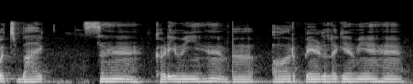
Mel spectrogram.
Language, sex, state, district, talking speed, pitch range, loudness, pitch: Hindi, male, Uttar Pradesh, Lucknow, 175 wpm, 120-130 Hz, -17 LUFS, 125 Hz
